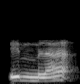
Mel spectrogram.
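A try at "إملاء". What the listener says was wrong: Terdengar lamnya panjang. Imla, gitu. Apa pertimbangan sehingga lamnya panjang, Pak?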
